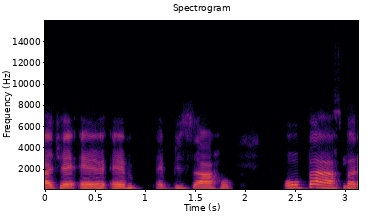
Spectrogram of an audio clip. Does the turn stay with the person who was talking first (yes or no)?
yes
